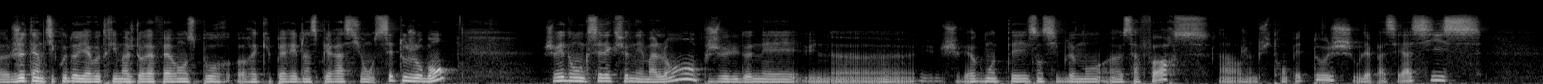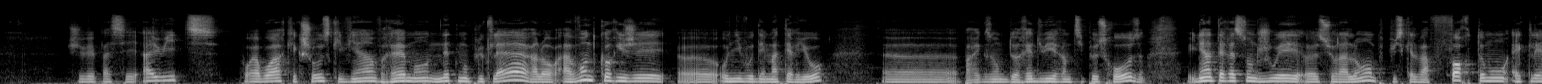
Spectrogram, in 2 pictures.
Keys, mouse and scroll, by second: 6.0 click, 7.5 click, 15.2 click.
